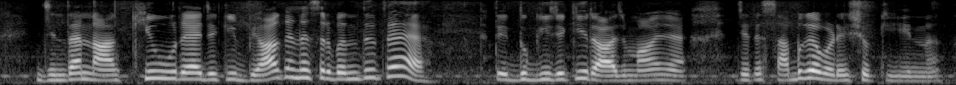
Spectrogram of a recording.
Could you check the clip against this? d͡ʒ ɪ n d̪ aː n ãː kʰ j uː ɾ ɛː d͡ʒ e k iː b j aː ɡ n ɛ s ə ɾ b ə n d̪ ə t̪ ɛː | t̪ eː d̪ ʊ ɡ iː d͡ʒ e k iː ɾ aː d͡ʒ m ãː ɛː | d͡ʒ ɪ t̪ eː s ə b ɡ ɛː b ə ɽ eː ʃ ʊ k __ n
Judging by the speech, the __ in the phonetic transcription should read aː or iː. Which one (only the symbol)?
iː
